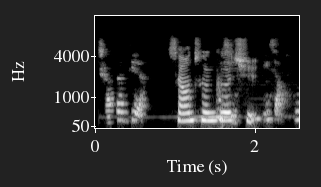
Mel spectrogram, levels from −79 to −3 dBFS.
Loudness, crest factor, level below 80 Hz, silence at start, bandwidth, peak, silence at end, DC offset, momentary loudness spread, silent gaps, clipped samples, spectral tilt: -16 LUFS; 14 dB; -60 dBFS; 0.05 s; 7.8 kHz; -2 dBFS; 0 s; under 0.1%; 12 LU; none; under 0.1%; -4 dB/octave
